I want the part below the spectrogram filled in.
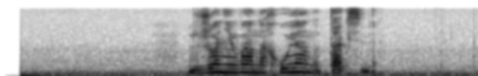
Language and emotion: Russian, neutral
